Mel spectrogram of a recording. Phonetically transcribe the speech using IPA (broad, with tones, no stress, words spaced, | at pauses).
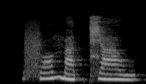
fɔ˨˦ma˨˩t̚ t͡ɕa˨˩w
